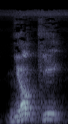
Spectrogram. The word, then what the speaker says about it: gnocchi: Gnocchi di patate. Słyszeliście? Gnocchi. W Polsce jakoś inaczej czytacie, jak jesteście w restauracji włoskiej, a to się czyta gnocchi di patate, ale w restauracji pisze jako danie tylko gnocchi.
